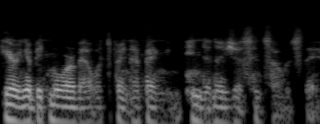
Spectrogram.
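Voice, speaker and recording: Speaking at a very fast pace, a man has a fairly low pitch. His voice is somewhat breathy. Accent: Australian. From Australia. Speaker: fire management expert presenter. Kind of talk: webinar presentation. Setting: online webinar.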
